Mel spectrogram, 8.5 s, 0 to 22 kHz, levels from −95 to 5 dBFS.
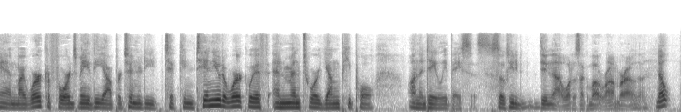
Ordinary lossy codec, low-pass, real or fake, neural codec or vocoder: MP3, 48 kbps; 7.2 kHz; fake; codec, 16 kHz in and 24 kHz out, 0.6 kbps, FocalCodec, streaming, 4096 codes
